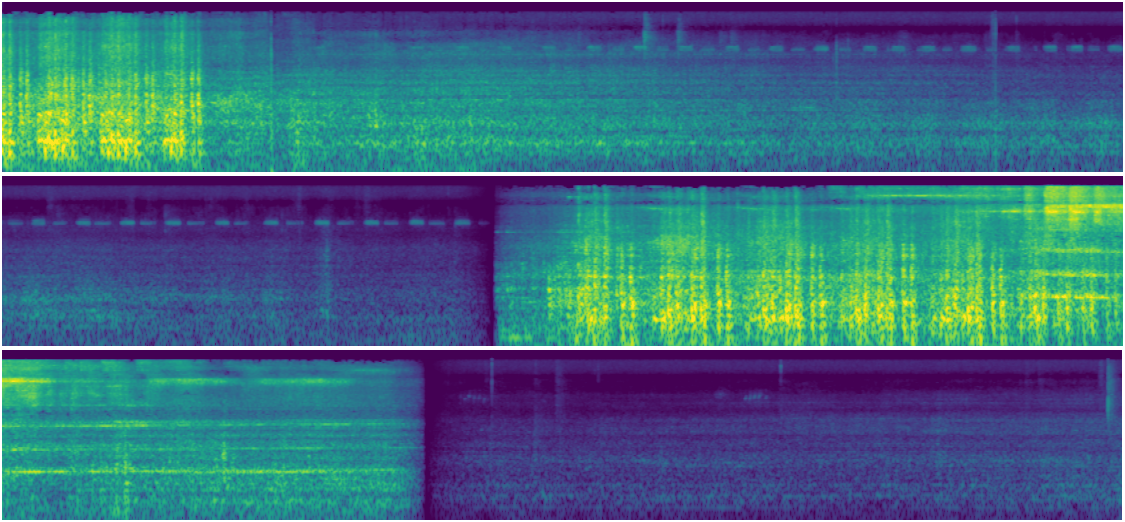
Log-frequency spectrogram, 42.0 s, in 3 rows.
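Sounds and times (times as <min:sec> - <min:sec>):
train coaches rushing past: 0:00.0 - 0:18.3, 0:20.2 - 0:33.3
distant train rumble: 0:00.0 - 0:33.3
high wheel squeal: 0:26.5 - 0:33.3.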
